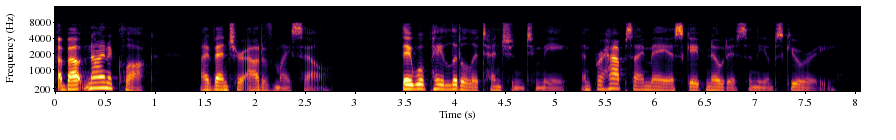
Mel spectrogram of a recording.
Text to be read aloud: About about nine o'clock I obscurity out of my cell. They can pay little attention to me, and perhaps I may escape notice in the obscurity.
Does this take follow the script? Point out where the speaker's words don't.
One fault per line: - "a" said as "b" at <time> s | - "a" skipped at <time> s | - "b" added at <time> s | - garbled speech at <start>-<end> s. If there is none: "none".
- "about" skipped at 0.3 s
- "obscurity" said as "venture" at 1.5 s
- "can" said as "will" at 3.5 s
